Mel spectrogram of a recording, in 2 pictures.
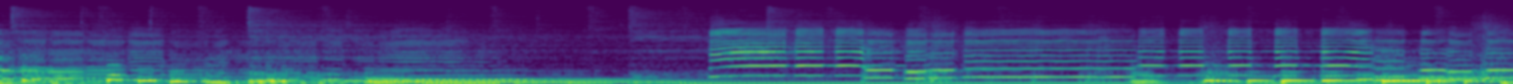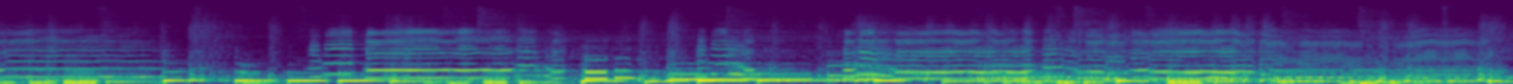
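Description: Live small-group jazz: a saxophone plays a melodic line with several long held notes, over bass and a drum kit.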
